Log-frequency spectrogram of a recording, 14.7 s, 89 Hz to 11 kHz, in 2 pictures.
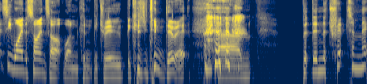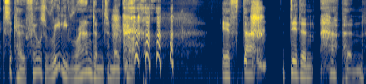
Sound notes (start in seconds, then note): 4.0 laughs; 9.5 laughs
